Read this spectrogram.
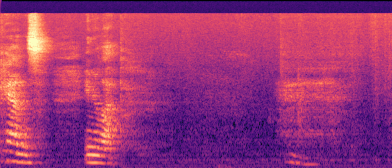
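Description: A young woman speaks calmly and softly nearby.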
